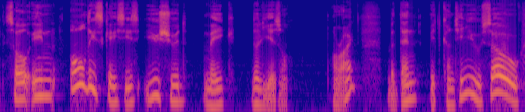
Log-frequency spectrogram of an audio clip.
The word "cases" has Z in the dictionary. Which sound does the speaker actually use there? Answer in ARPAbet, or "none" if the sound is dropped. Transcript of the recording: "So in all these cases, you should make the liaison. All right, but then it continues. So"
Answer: Z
